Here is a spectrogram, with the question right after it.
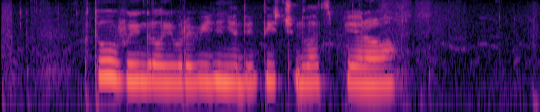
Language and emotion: Russian, neutral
